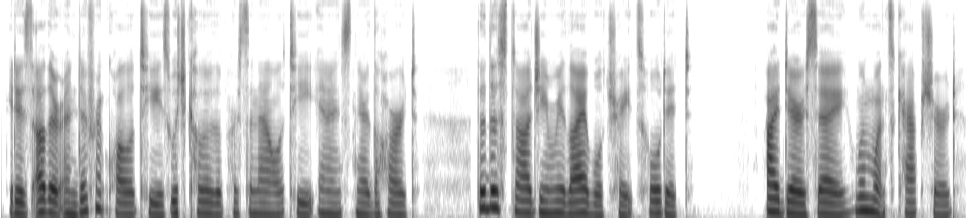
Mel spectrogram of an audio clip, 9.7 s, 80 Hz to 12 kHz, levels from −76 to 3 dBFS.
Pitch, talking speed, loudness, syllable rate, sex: 175 Hz, 175 wpm, -18 LUFS, 5.6 syllables/s, female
